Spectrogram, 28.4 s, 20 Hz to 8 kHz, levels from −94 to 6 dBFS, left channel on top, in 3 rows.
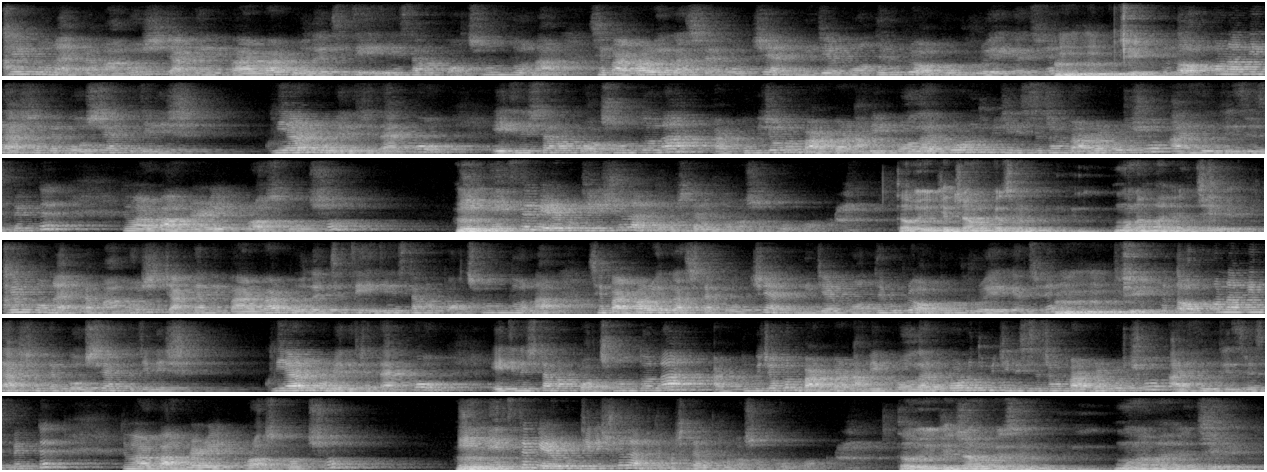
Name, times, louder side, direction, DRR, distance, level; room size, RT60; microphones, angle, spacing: voice 1, 0.0-7.9 8.8-10.8 11.4-12.7 13.1-18.9 19.2-21.5 22.4-25.0, right 1 dB, 60° right, -3 dB, 0.5 m, -24 dB
voice 2, 7.9-8.6 22.3-22.6 25.2-25.4 25.7-28.2, left 1 dB, 60° left, -1 dB, 0.5 m, -20 dB
2.5 x 2.3 x 2.3 m, 1.4 s
head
